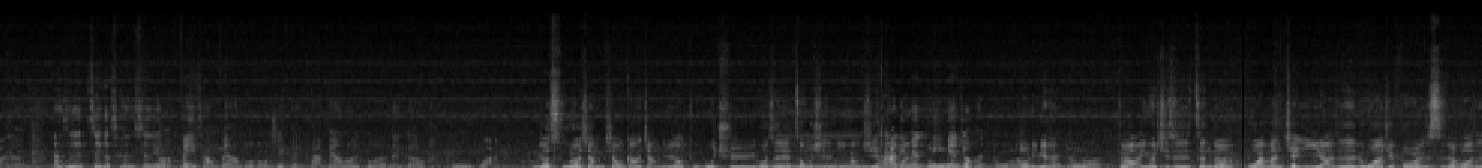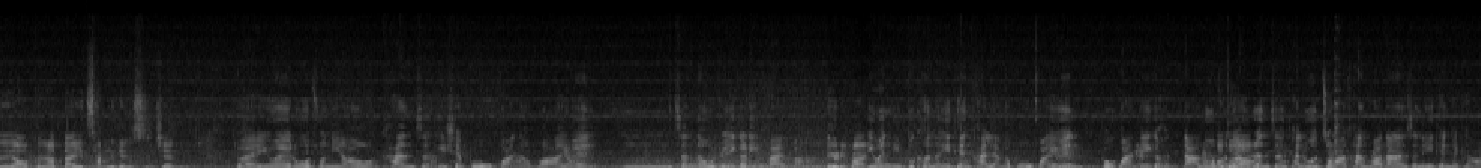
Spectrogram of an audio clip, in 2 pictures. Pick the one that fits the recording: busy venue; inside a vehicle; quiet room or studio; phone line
busy venue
